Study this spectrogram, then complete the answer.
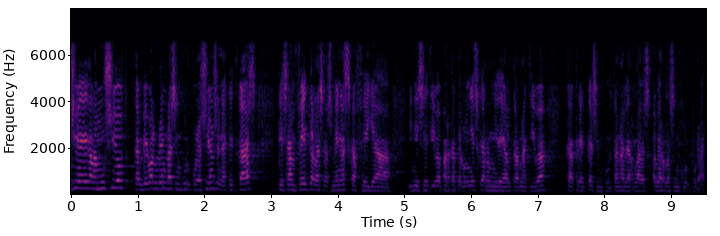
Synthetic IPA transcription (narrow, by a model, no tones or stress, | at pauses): ʒeðələmusjot̪əmbeβəluɾɛmləziŋkuɾpuɾəsionzənəkɛt̪kas | kesaɱfet̪̚d̪ələzəzmɛnəskəfɛʎə | inisiət̪iβəpəɾkət̪aluɲəeskaɾəuniðɛəlˠt̪ərnət̪iβ̞ə | kəkɾɛkːezimpuɾt̪anəβɛɾləsəβɛɾləziŋkuɾpuɾa̰t̪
